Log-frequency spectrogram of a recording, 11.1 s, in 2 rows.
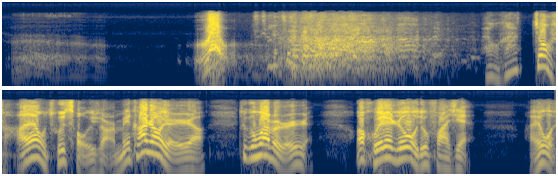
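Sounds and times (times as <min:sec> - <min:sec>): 
rough sustained growling: 0:00.0 - 0:01.1
dog barking: 0:02.0 - 0:02.4
speech: 0:02.0 - 0:03.2, 0:04.9 - 0:11.0
laughter: 0:02.6 - 0:04.8.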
